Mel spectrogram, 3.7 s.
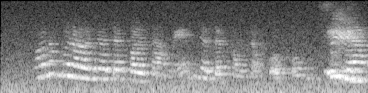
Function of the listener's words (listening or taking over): listening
